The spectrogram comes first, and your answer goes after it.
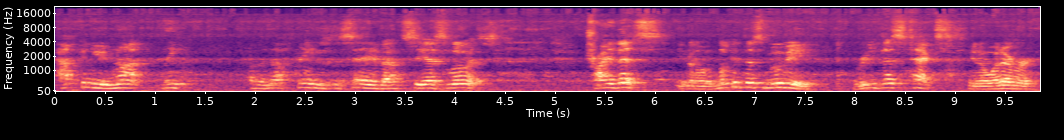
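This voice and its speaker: A man's voice: high-pitched, measured pace, warm tone, slight background noise. An older man teaching a philosophy class in a casual, rambling way, with asides and self-deprecating jokes. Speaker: philosophy instructor. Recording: echoey classroom recorded from a distance.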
